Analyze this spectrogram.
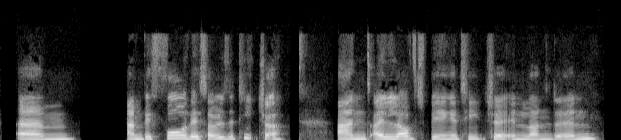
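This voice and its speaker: In a British accent, a woman speaks at a fairly slow pace, her fairly high pitch showing ordinary variation. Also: dry, close sound with no echo. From Britain. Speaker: podcast host, creative wellbeing facilitator. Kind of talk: casual chat.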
